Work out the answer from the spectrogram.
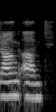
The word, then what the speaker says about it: Chiang: And my last hmm, name is Chiang, though it's pronounced Jung as if the CH were a J.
